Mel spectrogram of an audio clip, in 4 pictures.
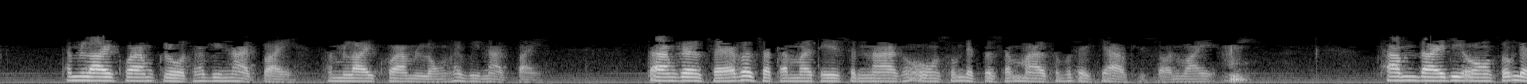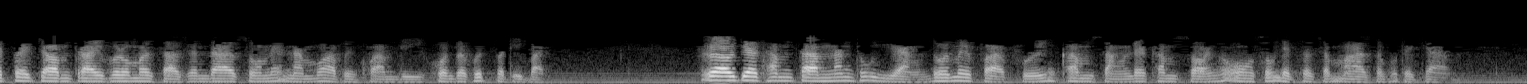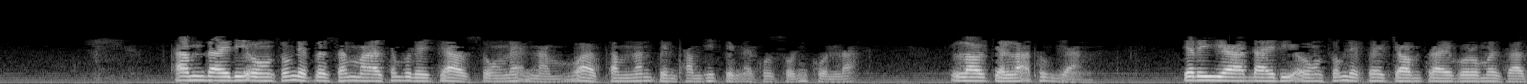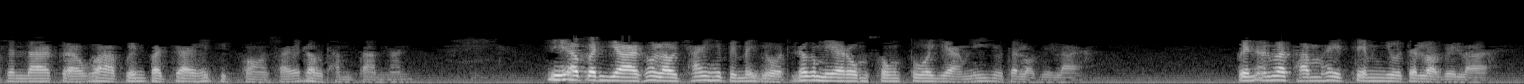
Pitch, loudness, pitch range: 135 Hz, -18 LUFS, 105-160 Hz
